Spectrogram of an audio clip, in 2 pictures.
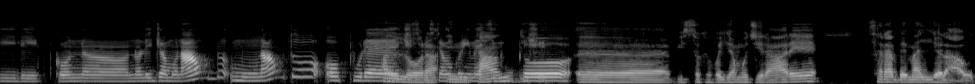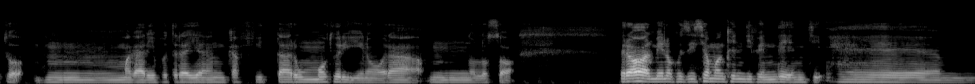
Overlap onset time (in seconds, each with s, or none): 3.8 s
